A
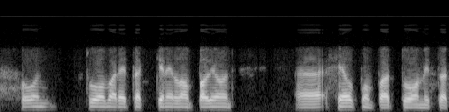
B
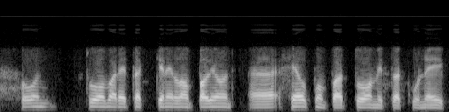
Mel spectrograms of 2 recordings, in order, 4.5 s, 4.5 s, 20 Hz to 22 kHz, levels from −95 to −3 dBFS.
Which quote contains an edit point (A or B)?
B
